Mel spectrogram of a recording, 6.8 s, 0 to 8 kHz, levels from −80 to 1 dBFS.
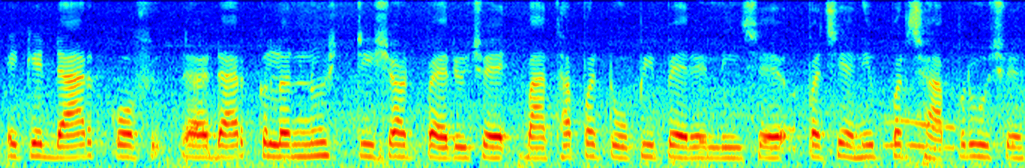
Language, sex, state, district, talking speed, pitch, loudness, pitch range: Gujarati, female, Gujarat, Gandhinagar, 165 wpm, 210 Hz, -16 LUFS, 195-215 Hz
